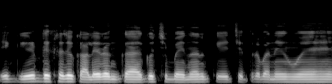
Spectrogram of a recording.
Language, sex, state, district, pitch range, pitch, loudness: Hindi, male, Bihar, Bhagalpur, 120-125 Hz, 120 Hz, -15 LUFS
